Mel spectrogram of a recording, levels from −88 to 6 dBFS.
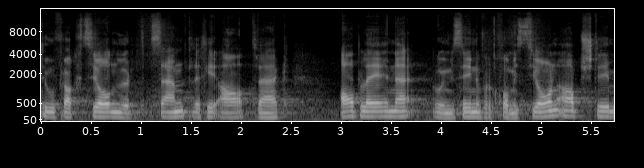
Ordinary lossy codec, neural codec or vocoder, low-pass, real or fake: none; codec, 44.1 kHz, 7.8 kbps, DAC; 14.4 kHz; fake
